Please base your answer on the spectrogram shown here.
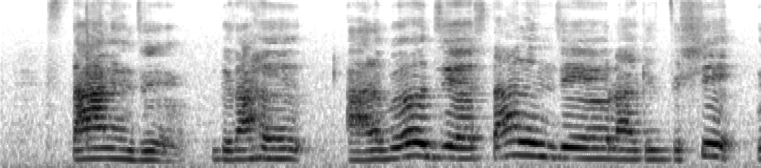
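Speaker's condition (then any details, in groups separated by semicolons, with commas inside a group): Cerebral palsy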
